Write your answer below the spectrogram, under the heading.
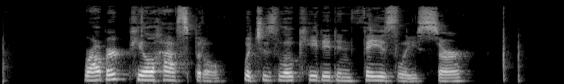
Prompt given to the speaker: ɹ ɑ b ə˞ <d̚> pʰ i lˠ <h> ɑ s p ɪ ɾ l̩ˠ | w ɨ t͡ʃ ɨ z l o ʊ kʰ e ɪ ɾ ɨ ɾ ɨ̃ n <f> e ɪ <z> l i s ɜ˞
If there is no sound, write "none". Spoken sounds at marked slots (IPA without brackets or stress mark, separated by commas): t̚, h, f, z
